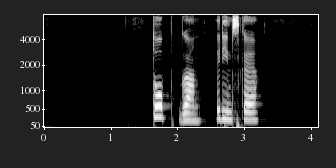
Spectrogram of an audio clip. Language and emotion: Russian, neutral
